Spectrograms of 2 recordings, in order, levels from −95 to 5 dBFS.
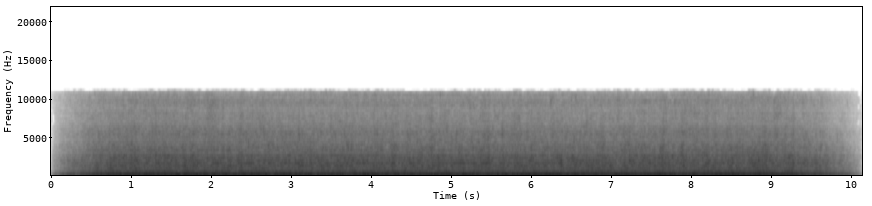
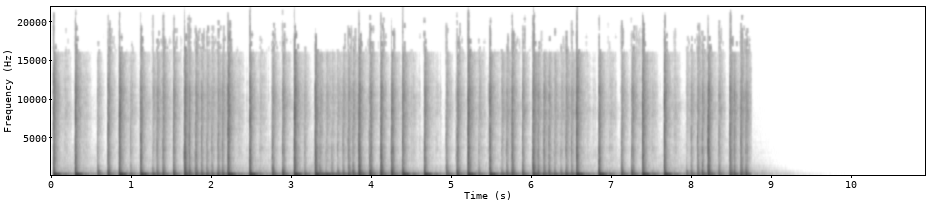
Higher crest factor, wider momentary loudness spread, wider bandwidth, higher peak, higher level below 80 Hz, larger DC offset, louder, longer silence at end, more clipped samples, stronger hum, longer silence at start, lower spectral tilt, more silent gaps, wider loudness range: second, 14 dB vs 32 dB; second, 4 LU vs 9 LU; second, 11.5 kHz vs over 20 kHz; about the same, 0 dBFS vs -2 dBFS; first, -28 dBFS vs -42 dBFS; neither; first, -15 LUFS vs -32 LUFS; second, 0.1 s vs 2.15 s; neither; neither; about the same, 0.05 s vs 0 s; first, -6 dB/octave vs -4.5 dB/octave; neither; second, 1 LU vs 4 LU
